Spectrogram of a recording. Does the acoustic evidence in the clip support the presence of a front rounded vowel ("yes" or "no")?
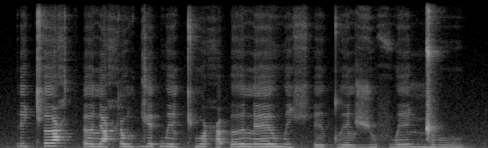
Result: yes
